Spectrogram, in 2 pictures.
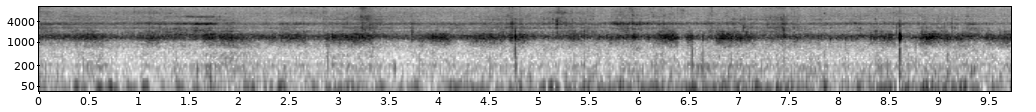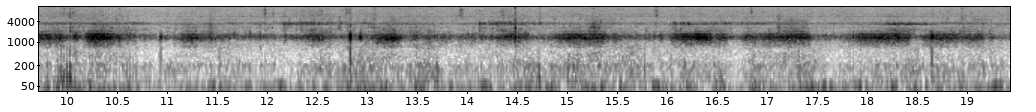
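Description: Kayak paddling through fast, choppy river water: the paddle blades splash in an irregular rhythm and the water rushes and slaps against the hull, with wind rumbling on the microphone. One heavier knock comes about halfway through.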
